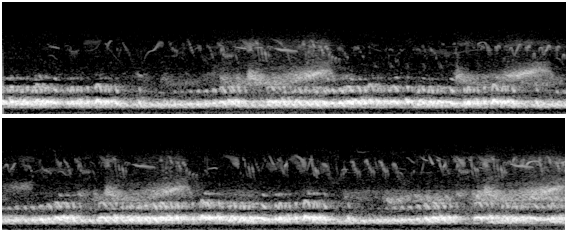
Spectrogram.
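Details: Black grouse males at a spring lek, courting females with a steady, dense bubbling rookoo chorus of overlapping voices, punctuated by about four hoarse rising hisses and light background bird twitters.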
